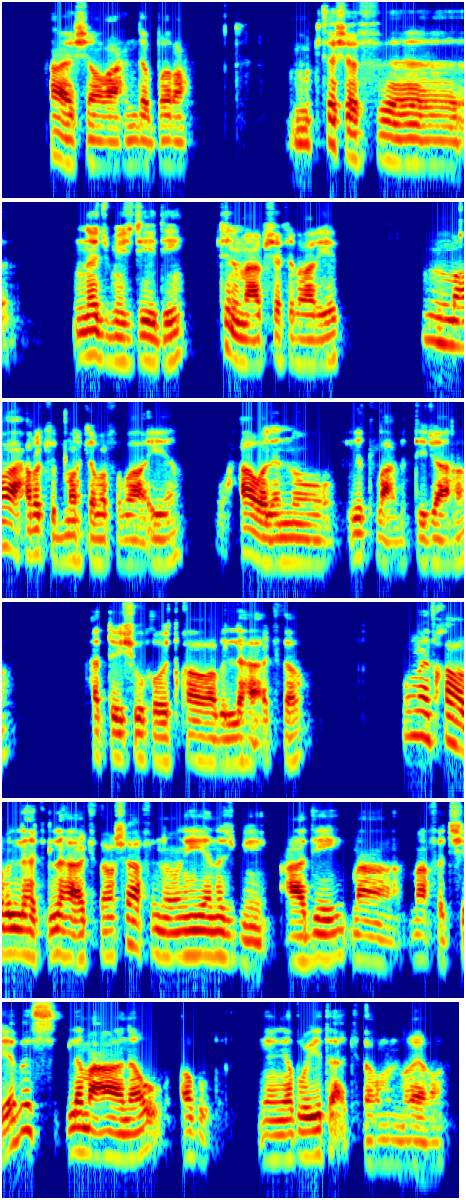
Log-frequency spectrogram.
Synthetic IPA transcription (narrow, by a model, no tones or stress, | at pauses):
haːjaʃoɣɑːħnd̪abːɨɾˤɑ | mʊkt̪aʃaf | nad͡ʒmd͡ʒd̪iːd̪i | bt̪ɪlmaʕbʃaklɣaɾiːb̚ | ɣɑːħɾˤɑkəbmɑɾˤkabafɑðˤɑːʔɪjːa | wħaːwalʔɪnːujɨt̪ˤlɑʕbət̪ːəd͡ʒaːɦa | ħat̪ːajʃuːfawjɪt̪qɑːɣɑbalːaɦaʔa̰kθɑɾˤ | wmajɪt̪qɑːɣɑbalːaalːaɦaʔakθɑɾˤʃaːfʔɪnːuhɪjːanad͡ʒmiʕaːd̪iːmamafat̪ʃeːbasːlamaʕaːnaw | ʔɑðˤ | jaʕniʔɑðˤwɪjːat̪a̰ʔa̰kθɑɾˤmənɣeːɾa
